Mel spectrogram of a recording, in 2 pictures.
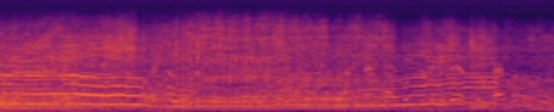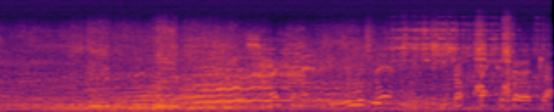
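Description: Sidecar motorcycles racing on a grass track, engines roaring loud and continuous with shifting pitch as outfits pass, under an announcer's commentary throughout.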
